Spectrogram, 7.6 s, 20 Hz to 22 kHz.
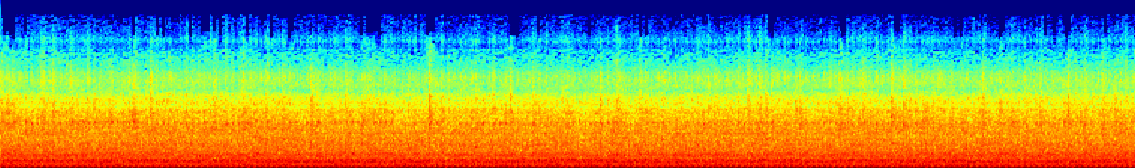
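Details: Husqvarna YTH2242 lawn tractor, Briggs V-twin, after repairing a bent push rod and reassembly with good compression on both cylinders: steady, even V-twin beat with no knocks or misses, slight occasional surge; healthy running.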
